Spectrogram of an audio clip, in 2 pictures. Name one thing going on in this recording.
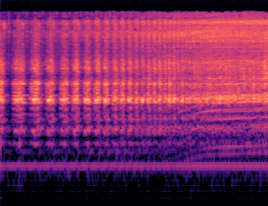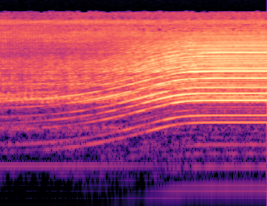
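An electric mechanical siren winds up, rising in pitch from a pulsing growl.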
